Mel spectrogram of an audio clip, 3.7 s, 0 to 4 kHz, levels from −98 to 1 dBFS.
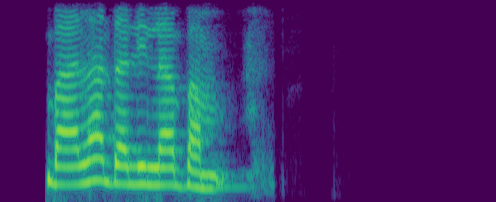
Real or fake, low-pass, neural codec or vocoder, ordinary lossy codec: real; 3.6 kHz; none; Opus, 64 kbps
